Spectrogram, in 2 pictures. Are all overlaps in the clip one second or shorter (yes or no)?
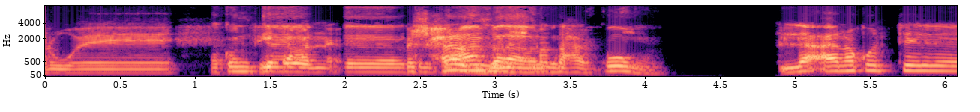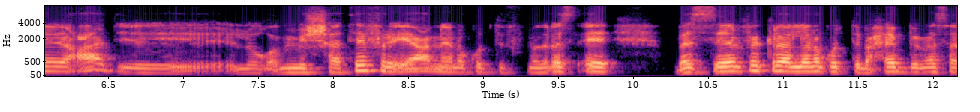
no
